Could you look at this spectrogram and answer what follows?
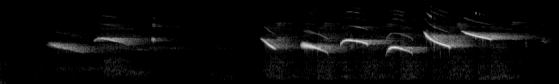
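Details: A Green-winged saltator, singing right through its moult, gives loud, clear whistled notes: a short two-note opening, a pause, then a rapid run of six rich, slurred phrases. No other sounds.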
